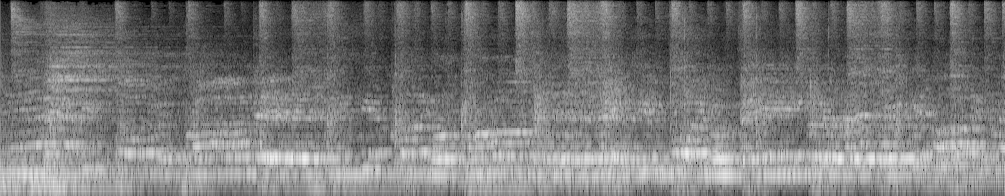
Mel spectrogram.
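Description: Live worship band: a female and a male voice singing a worship song together over keyboard, electric guitar and drums, with a steady beat.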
